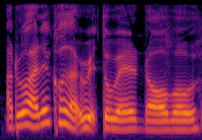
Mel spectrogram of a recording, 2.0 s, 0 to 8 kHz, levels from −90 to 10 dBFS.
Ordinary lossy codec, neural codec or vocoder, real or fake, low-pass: none; none; real; 7.2 kHz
